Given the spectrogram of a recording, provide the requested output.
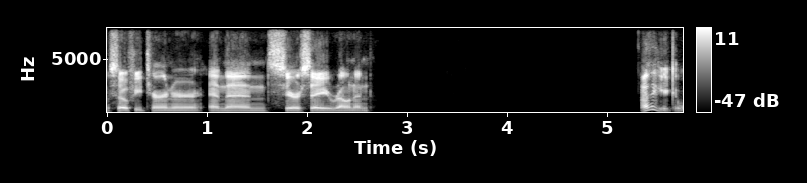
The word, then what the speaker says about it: Saoirse: Oh, it's Saoirse Ronan. I thought it was Cersei. Oh, Cersei. There's another Irish lady who pronounces it differently with the same name.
